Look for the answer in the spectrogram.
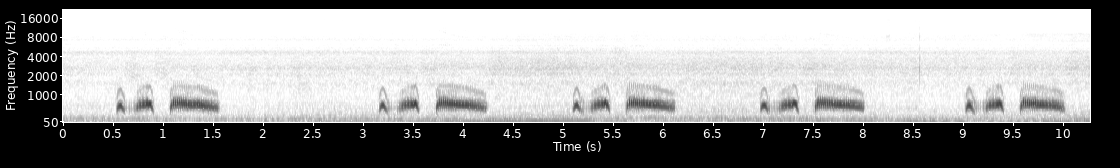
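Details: Spotted dove lure call used to draw in wild doves, 2022: five steady phrases roughly every two seconds, each two brief notes then a drawn-out coo, over a faint low hum.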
